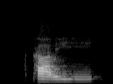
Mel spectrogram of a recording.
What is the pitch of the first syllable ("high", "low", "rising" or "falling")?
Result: high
